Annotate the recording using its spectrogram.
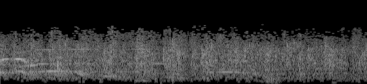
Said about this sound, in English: Can we give a round of applause for him?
